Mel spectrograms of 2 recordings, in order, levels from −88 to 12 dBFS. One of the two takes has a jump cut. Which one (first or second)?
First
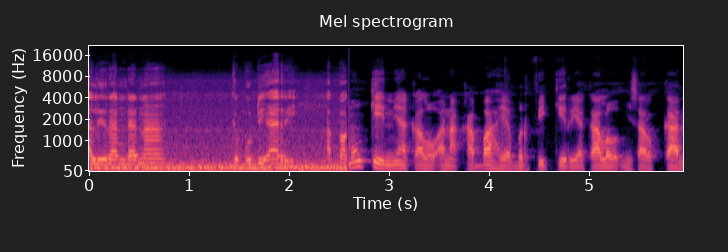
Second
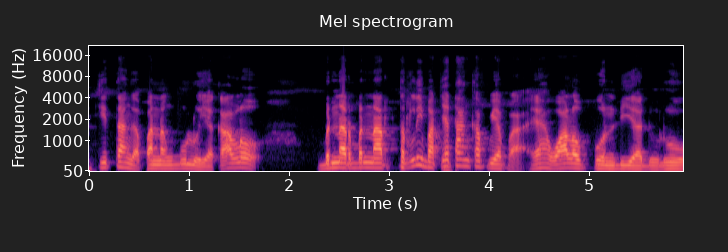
first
